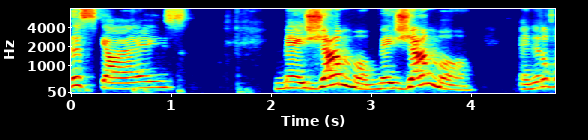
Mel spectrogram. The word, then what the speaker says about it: llamo: Do not do the strong zh thing, because that is very, very regional and specific to one region. So when you hear, or when you want to say my name is, it's me llamo. And it can be me llamo or me llamo. I have that little j thing in there.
